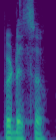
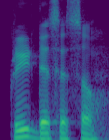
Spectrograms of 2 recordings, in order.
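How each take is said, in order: First: A middle syllable is dropped, said quickly. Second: All four syllables of the word are said. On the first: "प्रीडेसर बोल देंगे जल्दी से" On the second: "इसको प्रीडेसेसर्स बोला जाता है"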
